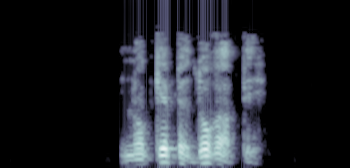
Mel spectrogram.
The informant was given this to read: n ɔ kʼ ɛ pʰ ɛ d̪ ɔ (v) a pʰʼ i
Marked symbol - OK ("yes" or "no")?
no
